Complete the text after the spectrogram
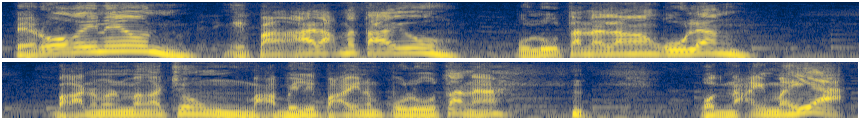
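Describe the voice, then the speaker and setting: A man's voice: mid-range voice, a little fast, soft background music. A man with a Filipino accent playing a good-natured mama's boy in his twenties, joking with coworkers in a radio drama. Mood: jovial. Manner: animated, joking. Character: Onad, good-natured 27-year-old male mama's boy.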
